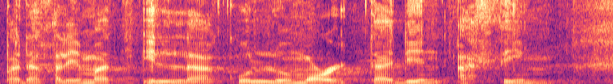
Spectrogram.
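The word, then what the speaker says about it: أثيم: Yang pertama ada di surat Al-Mutaffifin tadi pada ayat 12, pada kalimat illa kullu mu'tadin athim. Tadi athimnya terdengar seperti huruf sin, ya, athim gitu. Tadi asim, tadi Ananda Aisyah bacanya.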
